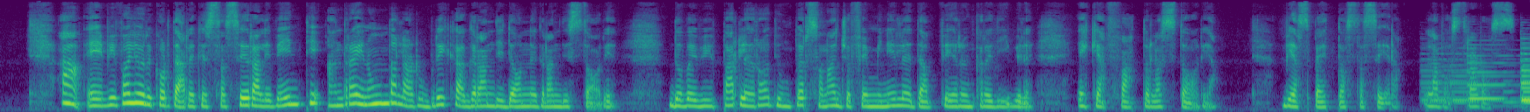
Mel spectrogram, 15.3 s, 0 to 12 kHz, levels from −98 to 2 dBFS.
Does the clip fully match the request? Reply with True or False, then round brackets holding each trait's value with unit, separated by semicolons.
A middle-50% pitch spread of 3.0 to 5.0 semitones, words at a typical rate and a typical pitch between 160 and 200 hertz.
True (3.7 semitones; 155 wpm; 185 Hz)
